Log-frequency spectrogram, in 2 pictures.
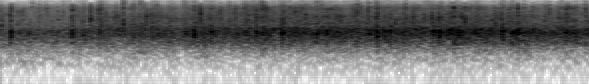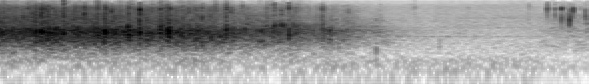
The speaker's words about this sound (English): And other than that, please have another big applause for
